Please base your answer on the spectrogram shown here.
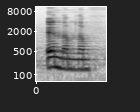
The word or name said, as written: Enanman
